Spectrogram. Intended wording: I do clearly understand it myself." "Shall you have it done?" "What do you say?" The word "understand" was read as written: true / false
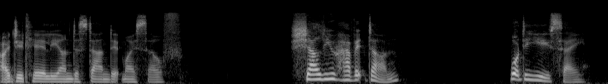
true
